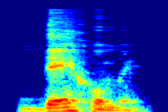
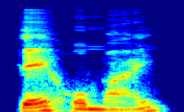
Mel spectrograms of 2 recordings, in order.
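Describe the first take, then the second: First: The ending is pronounced as 'e'. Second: The ending is pronounced as 'ai'.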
